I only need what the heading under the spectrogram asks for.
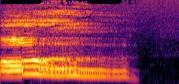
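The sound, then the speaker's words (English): A voice imitates a long, drawn-out yawn, rising in pitch, holding steady, then sliding downward and cutting off into silence. It is loud and alone, lasting under two seconds. “And another person, some people also yawn.”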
